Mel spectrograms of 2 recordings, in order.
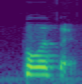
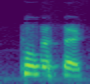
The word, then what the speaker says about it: Pulisic: Okay, now, one more time, last name specifically is pronounced Pulisic. – I want to make it Pulisic so bad, and I need to put the emphasis on the second syllable, correct? – Pulisic.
